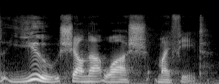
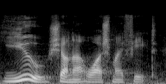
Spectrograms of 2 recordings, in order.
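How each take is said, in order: First: "You" leaned on, slow and deliberate; the pastor hitting "You" to show Peter's focus on who washes; stress on you. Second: "You" stressed again, slow and steady; repeating Peter's words to the congregation with "You" marked. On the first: Press on "You", drawn out. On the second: Weight on "You", unhurried. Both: Shown as a demonstration. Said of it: "That's the emphasis".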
